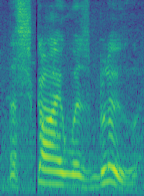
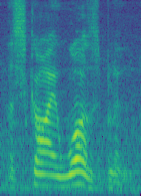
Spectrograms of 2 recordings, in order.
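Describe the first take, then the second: First: The word 'was' is reduced and weak. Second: The word 'was' is fully and strongly pronounced. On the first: The speaker calls it right. "normally pronounced whiz in speech" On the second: The speaker calls it wrong. "and not"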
